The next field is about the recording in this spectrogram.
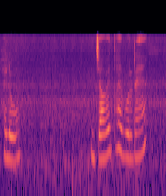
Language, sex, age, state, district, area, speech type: Urdu, female, 18-30, Bihar, Gaya, urban, spontaneous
